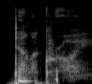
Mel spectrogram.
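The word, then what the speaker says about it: Delacroix: Jones and Dicky delaa the villagers pronounced this name delacroy eventually made a great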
